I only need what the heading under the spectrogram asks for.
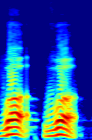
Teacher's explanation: बोलेंगे तो दांत और ओठ टच होगा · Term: दंतोष्ठ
